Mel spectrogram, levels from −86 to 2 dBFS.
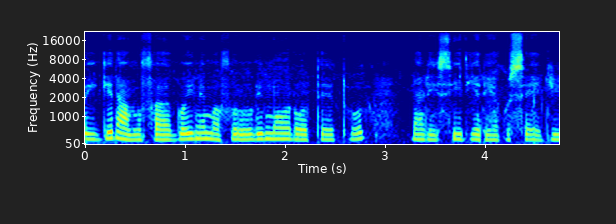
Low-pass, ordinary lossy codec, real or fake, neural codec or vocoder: none; none; fake; vocoder, 44.1 kHz, 128 mel bands, Pupu-Vocoder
